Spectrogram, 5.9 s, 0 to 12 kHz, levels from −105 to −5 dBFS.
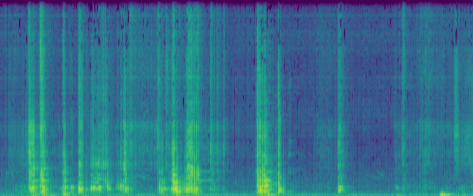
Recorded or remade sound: remade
